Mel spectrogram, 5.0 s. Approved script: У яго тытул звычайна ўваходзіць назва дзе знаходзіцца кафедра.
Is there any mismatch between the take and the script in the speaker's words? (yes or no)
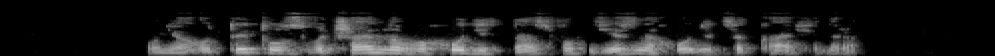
no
